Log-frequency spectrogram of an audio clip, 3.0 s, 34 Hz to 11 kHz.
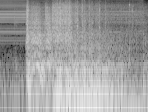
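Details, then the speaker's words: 1990 Ford Econoline van, parked, fuel pressure at rail now some: starter churns fast and uneven, engine sputters as if catching then stumbles; hard start, owner suspects in-tank fuel pump or stuck injectors. "so either I really do need to replace that one in the tank or the injectors are stuck could be so I'm going to mess"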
